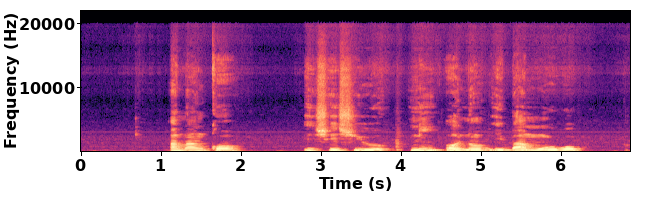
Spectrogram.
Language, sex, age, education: Yoruba, male, 15-29, tertiary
